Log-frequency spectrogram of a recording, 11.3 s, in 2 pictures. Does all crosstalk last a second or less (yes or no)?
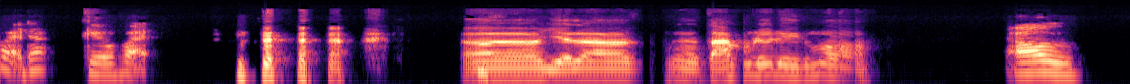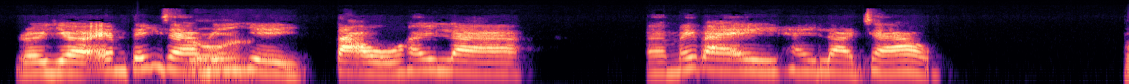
yes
